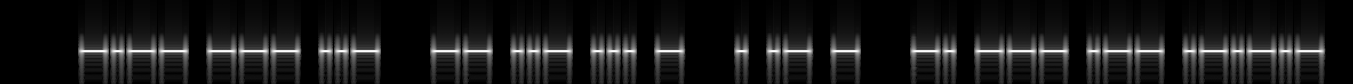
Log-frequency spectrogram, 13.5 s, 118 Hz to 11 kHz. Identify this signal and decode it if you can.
Morse code, heard as a keyed tone, about 15 wpm, 700 Hz. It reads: YOU MUST EAT NOW.
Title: Sentences from Top 300 Words 15wpm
